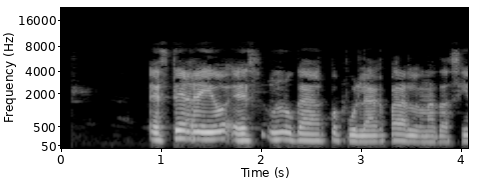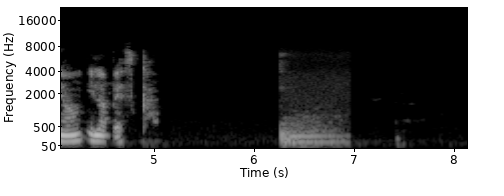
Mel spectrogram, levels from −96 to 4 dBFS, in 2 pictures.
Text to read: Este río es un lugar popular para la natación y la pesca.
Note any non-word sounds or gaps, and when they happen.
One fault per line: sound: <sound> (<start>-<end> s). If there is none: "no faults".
sound: thud (6.2-7.0 s)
